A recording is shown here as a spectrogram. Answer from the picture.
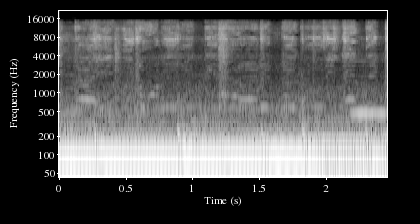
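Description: Loud music with strong, deep bass and a steady beat, played through a tractor-mounted music system with three subwoofers.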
